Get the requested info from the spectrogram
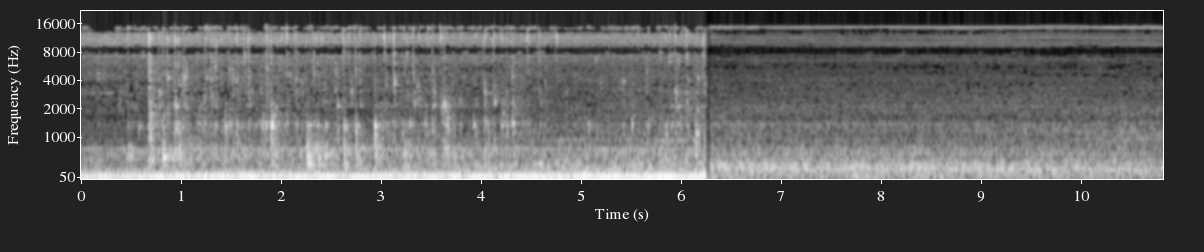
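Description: Water from a stainless steel drinking fountain running and splashing into a plastic coffee-maker water reservoir as it fills, over a steady low hum. The water and hum stop abruptly about six seconds in, leaving a quieter steady background.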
